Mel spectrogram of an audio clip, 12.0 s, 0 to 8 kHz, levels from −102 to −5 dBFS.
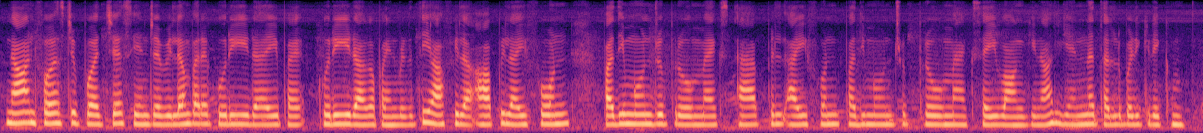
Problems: constant background noise, continuous background conversations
